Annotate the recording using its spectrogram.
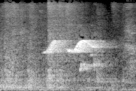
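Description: Yellow-naped Amazon parrot whistling two short notes a little under a second in; each rises and holds a high pitch, and the second falls at its end.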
